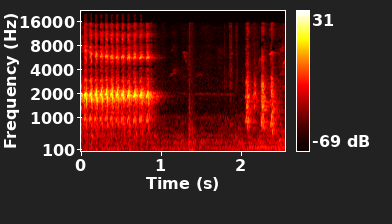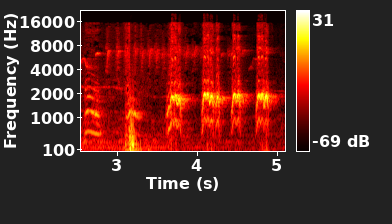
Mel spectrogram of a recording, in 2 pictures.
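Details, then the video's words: Large-bodied bird, described as having a distinctive voice resembling a chicken's: a rapid, harmonic, rattling burst of pulsed notes that stops abruptly, followed by scattered down-slurred notes and quick staccato bursts. "Suara burung gacor paling membagongkan"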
